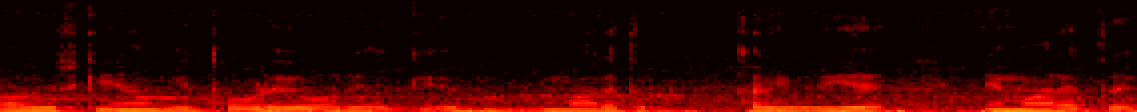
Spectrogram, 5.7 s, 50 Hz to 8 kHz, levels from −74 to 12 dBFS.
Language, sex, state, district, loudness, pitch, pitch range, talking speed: Hindi, male, Bihar, Sitamarhi, -33 LUFS, 145 Hz, 140-150 Hz, 145 wpm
